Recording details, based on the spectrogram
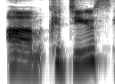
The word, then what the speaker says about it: Quddus: Caduce, who I had to remember how you pronounced his name because he spells it Q-U-D-D-U-S.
